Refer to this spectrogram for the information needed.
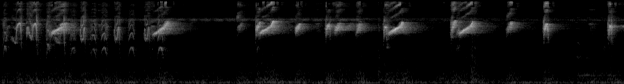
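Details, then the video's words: Five- and seven-colour sunbird song used for speaker trapping: loud high upslurred chirps in short bursts, separated by brief pauses, with thin sustained high tones behind them. "Tiếng chim hút mật 5 màu và 7 màu"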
